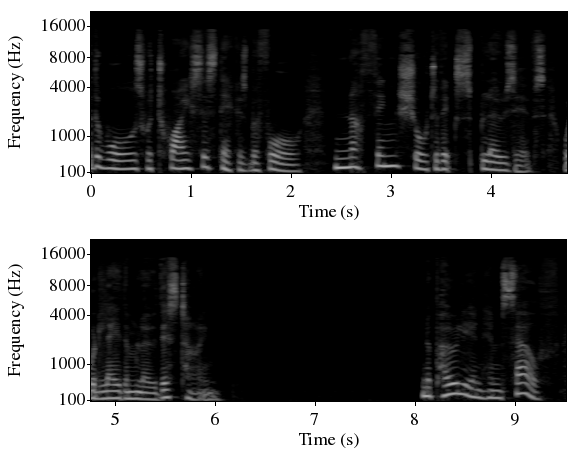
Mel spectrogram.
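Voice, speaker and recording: A woman narrating a radio drama in a measured, scripted storytelling manner. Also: low-pitched, mellow.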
